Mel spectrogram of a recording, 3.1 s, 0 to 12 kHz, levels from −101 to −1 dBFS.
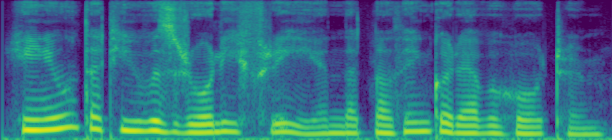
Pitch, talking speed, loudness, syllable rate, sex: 200 Hz, 275 wpm, -16 LUFS, 5.7 syllables/s, female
